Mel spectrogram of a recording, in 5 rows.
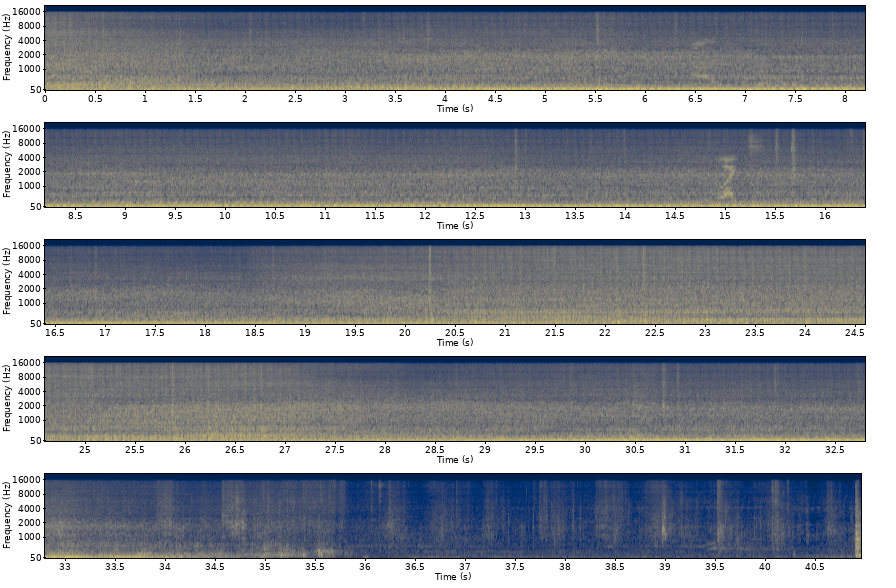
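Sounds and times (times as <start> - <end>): jeep engine idling: 0.0 - 34.7.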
